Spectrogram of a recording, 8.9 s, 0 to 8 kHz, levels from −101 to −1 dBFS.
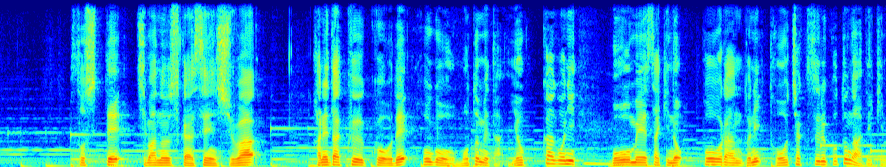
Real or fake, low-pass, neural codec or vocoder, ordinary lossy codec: real; none; none; none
